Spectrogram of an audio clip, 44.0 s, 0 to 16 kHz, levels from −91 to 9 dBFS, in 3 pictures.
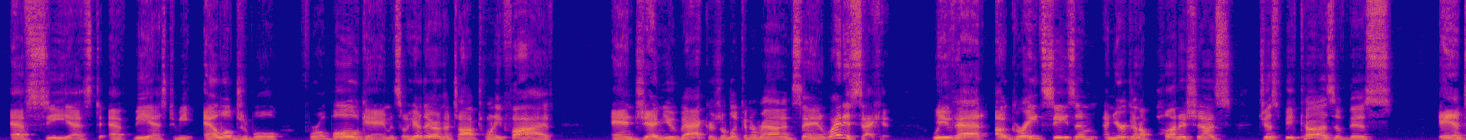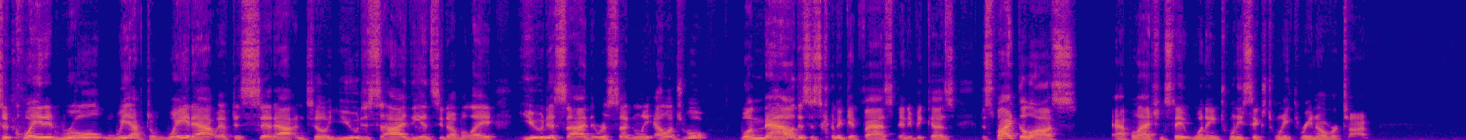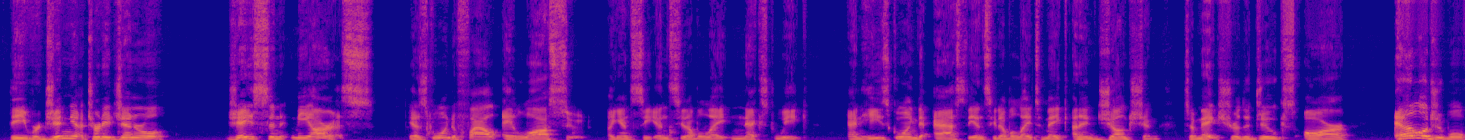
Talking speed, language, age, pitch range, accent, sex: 165 wpm, English, 30-49, 120-165 Hz, American, male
